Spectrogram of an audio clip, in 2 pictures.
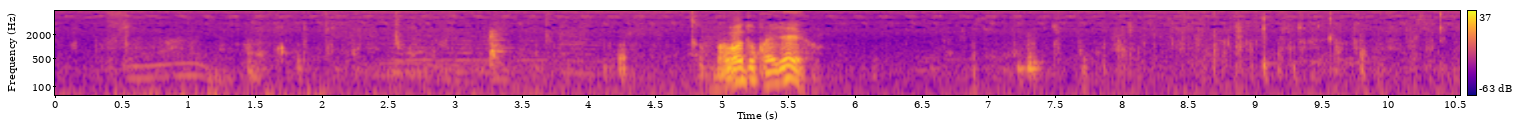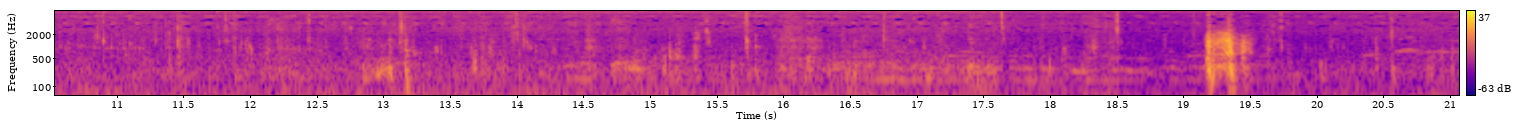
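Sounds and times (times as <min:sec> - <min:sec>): man chewing and smacking: 0:00.0 - 0:04.9, 0:06.6 - 0:21.0
high insect buzz: 0:00.0 - 0:21.0.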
